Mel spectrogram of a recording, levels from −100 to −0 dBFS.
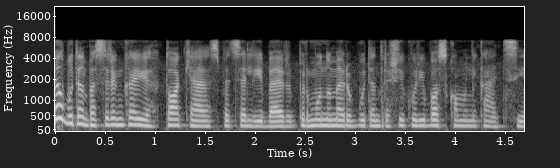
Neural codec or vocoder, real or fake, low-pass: none; real; 7.2 kHz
